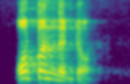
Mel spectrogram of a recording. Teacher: देखो डोर में आते हुए हमारी आवाज डाउन होगी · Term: फॉलिंग टोन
